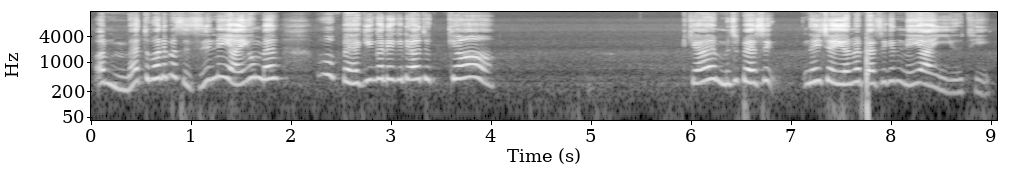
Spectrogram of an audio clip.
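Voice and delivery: high, loud angry tirade; heated, offended outburst; furious refusal. Acted. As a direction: shout the refusal, pitched right up. Ruhi angrily refuses the money.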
